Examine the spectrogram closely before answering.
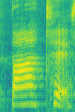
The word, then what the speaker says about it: batis: The next one is batis. So we're combining two motions, bot and tis. Bot, like a robot, and tis, like we did in the first and second week, that rhymes with kiss.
